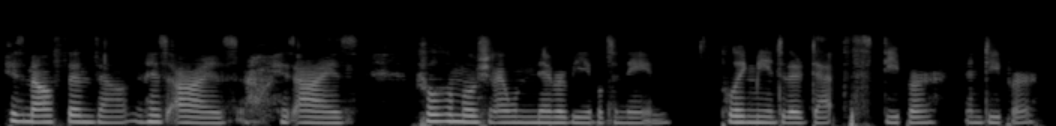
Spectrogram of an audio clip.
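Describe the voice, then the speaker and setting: A woman's voice: fairly low pitch, level tone, moderate pace, darkish tone. A woman doing an amateur read-aloud of fan fiction in a casual, irreverent way, stumbling and breaking into chatty asides. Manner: irreverent, giggly, swearing asides, stumbles while reading. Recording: muffled lo-fi home recording, roomy echo.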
